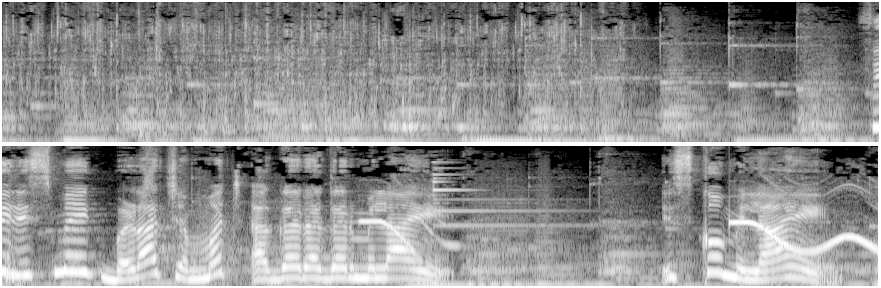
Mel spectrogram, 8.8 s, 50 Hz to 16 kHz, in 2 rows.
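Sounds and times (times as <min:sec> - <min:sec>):
hot water poured into a cup with a herbal tea bag: 0:00.0 - 0:03.4
speech: 0:04.5 - 0:06.8, 0:07.7 - 0:08.6.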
